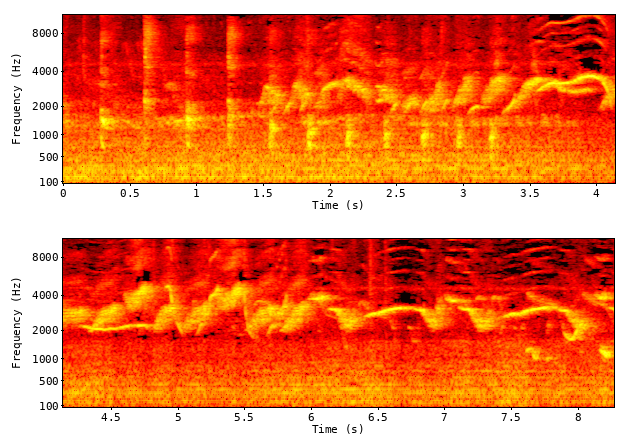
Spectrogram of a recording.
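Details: Chinese hwamei, a caged songbird, opening with a quick series of short clipped notes, then breaking into a continuous run of loud looping whistles that rise and fall in varied, rippling phrases.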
